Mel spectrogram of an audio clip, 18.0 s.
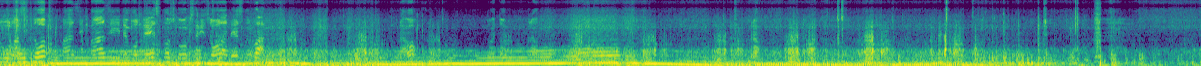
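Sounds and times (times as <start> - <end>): rally car engine rumbling: 0.0 - 18.0.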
